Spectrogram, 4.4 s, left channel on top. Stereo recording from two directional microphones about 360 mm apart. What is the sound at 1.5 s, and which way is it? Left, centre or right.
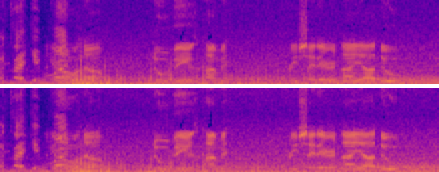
Speech, centre.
